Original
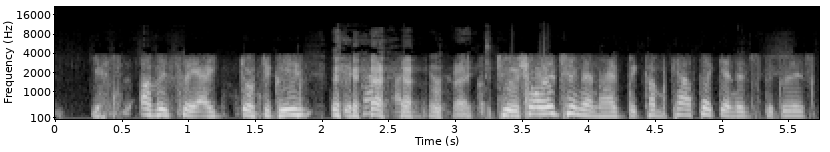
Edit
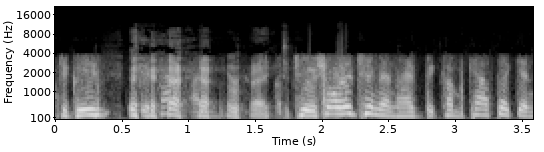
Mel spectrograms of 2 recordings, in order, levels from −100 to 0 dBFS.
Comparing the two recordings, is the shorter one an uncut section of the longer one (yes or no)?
yes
